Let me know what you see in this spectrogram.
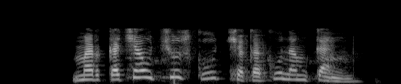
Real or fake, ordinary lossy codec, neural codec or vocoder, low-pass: fake; AAC, 32 kbps; vocoder, 44.1 kHz, 128 mel bands, Pupu-Vocoder; 5.4 kHz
